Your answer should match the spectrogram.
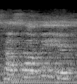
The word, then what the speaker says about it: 細雪: ささめ雪」でした大変失礼いたしました皆さんも気をつけてくださいね細雪と書いてささめ雪と読みます、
